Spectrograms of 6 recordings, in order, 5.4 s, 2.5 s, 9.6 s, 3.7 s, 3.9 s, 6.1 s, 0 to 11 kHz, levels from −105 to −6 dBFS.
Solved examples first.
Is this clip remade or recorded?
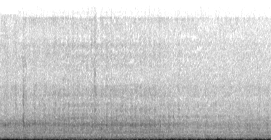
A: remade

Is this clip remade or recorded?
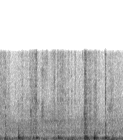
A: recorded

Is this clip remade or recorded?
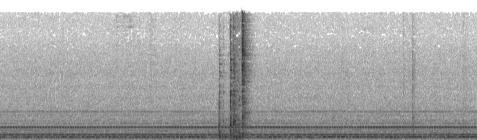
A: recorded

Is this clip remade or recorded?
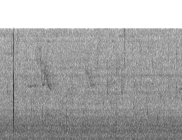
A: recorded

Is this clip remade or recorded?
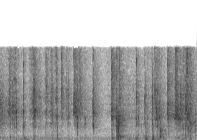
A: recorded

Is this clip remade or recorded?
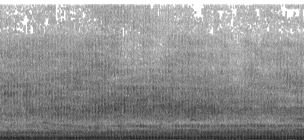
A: recorded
